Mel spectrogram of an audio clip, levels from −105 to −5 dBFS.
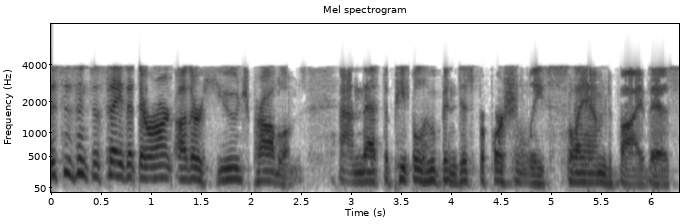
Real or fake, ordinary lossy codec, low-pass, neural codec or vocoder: real; AAC, 16 kbps; 7.2 kHz; none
